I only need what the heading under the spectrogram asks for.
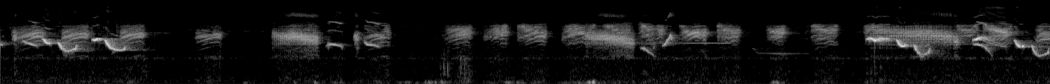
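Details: Common iora at a usual nesting site used as a trapping spot: bright, varied phrases of sharp chirps and downslurred whistles in bursts with short pauses, strongest at the start and end.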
